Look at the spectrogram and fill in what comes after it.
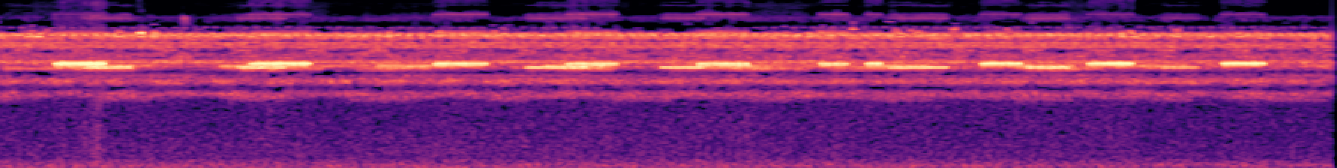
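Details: Many crickets chirp together in a misty field, a thick high-pitched wall of sound with repeated short trills surfacing from the steady drone at uneven intervals.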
